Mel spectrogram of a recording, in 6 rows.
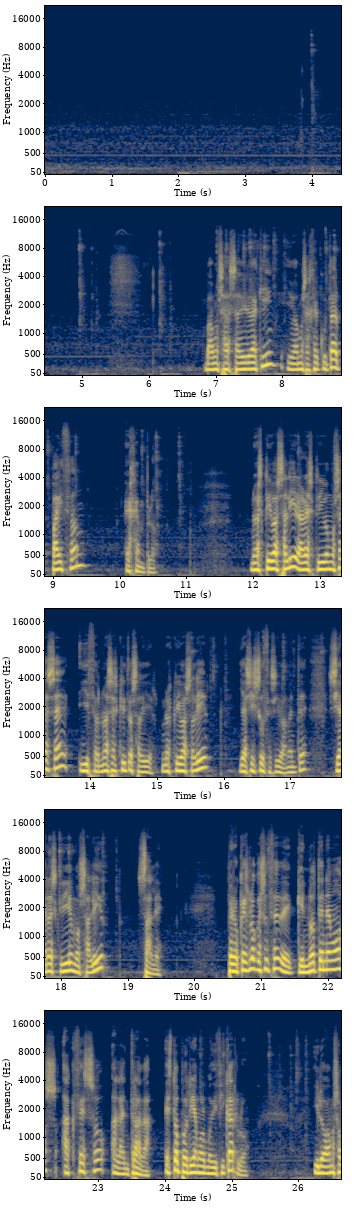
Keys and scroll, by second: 7.1-11.0 typing, 17.1-18.5 typing, 18.6 Return, 24.8 ctrl+p, 25.5 ctrl+p, 25.9 Return.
